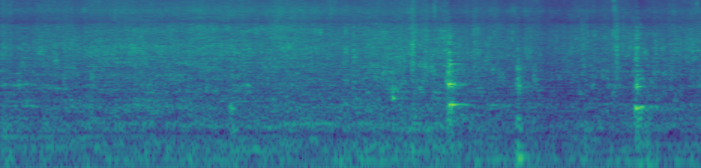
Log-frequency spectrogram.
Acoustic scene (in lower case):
kitchen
